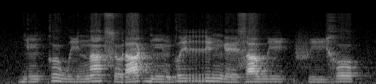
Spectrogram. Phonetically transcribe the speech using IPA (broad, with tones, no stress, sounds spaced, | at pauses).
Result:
ɡ ĩ˨ k ʊ˦˨ w i˨ n ã˦ s ʊ˨ ɾ a˦ ɡ͡b ĩ˨ ɡʷ i˦ r i˦ ŋ eː˨ z a˦ w i˦ | f iː˨ ɣ o˦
